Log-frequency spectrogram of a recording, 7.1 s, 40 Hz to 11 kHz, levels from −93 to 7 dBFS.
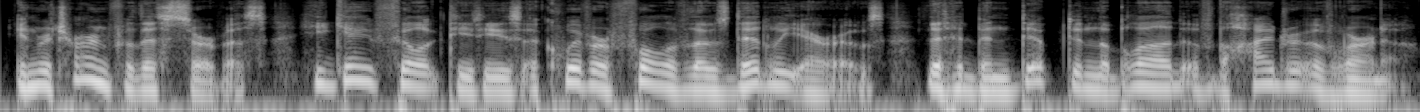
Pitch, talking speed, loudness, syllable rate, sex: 130 Hz, 230 wpm, -19 LUFS, 6.2 syllables/s, male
